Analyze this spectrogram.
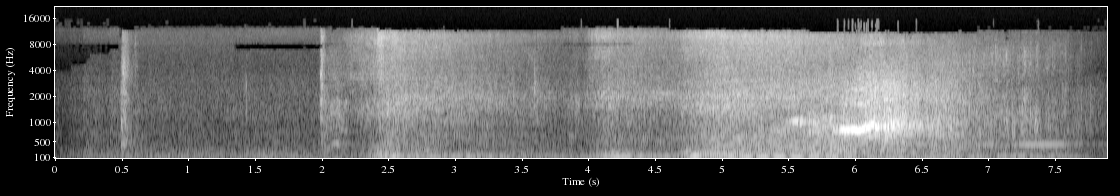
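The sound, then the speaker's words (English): A car pulling away outside at night: a low engine rumble builds, climbs to a louder revving peak, then tapers off, with no voices. “Jim wakes with a start as a car pulls away outside.”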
